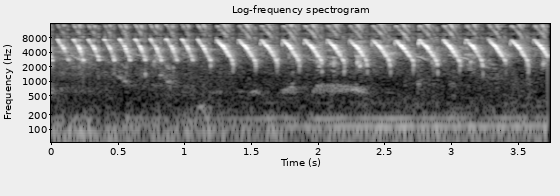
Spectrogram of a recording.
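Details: Russian canary song: a fast, steady series of repeated downward-sweeping chirps, nearly three per second, continuing for about four seconds with a faint low background hum.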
